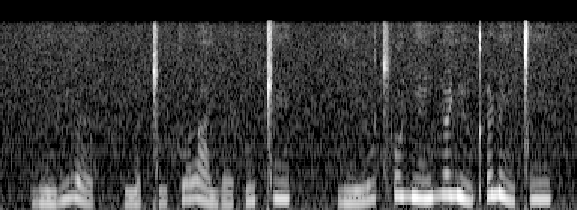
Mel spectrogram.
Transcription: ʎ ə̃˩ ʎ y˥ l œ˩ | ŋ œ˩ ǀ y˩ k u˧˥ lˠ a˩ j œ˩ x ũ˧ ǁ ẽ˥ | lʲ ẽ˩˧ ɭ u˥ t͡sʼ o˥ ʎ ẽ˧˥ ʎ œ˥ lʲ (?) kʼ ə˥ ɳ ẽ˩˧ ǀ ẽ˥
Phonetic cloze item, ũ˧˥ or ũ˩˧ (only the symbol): ũ˩˧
